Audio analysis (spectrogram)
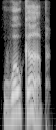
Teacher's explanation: The k sound at the end of woke links right into the vowel up. It's not woke up, it's woke up.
